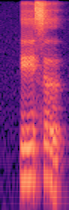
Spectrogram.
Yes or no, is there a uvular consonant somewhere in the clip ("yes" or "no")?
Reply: no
